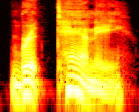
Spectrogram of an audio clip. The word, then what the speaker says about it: Brittany: gathered i first met Britt Tanny as she always teasingly insisted we pronounce it at one of the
